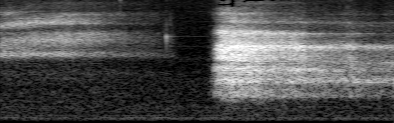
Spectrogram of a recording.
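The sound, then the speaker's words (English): A deep cleansing breath: a faint, airy breath gives way to one loud, long rushing hiss of air that holds steady and slowly eases off, with no talk. “Take a big cleansing breath”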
